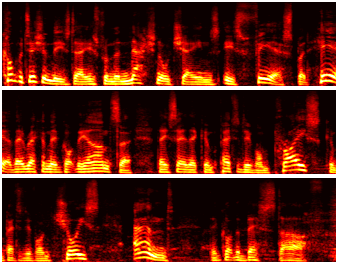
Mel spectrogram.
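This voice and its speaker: A man's ordinary speaking voice at a medium pitch and moderate pace, with lively intonation. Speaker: TV news reporter. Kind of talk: TV news report.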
